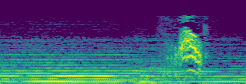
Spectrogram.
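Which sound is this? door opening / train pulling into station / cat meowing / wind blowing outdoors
cat meowing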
